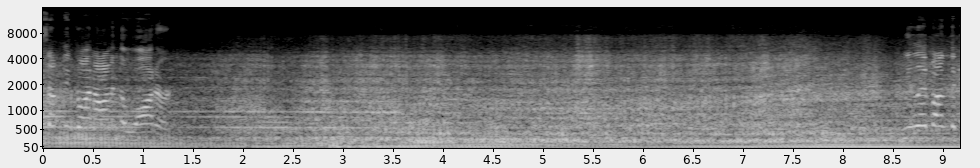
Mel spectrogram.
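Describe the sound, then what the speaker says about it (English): A Coast Guard helicopter passes overhead near the coast, its broad engine and rotor roar holding steady and loud throughout, with a garden setting and a person talking underneath. "There must be something going on out there because there's been multiple helicopters"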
